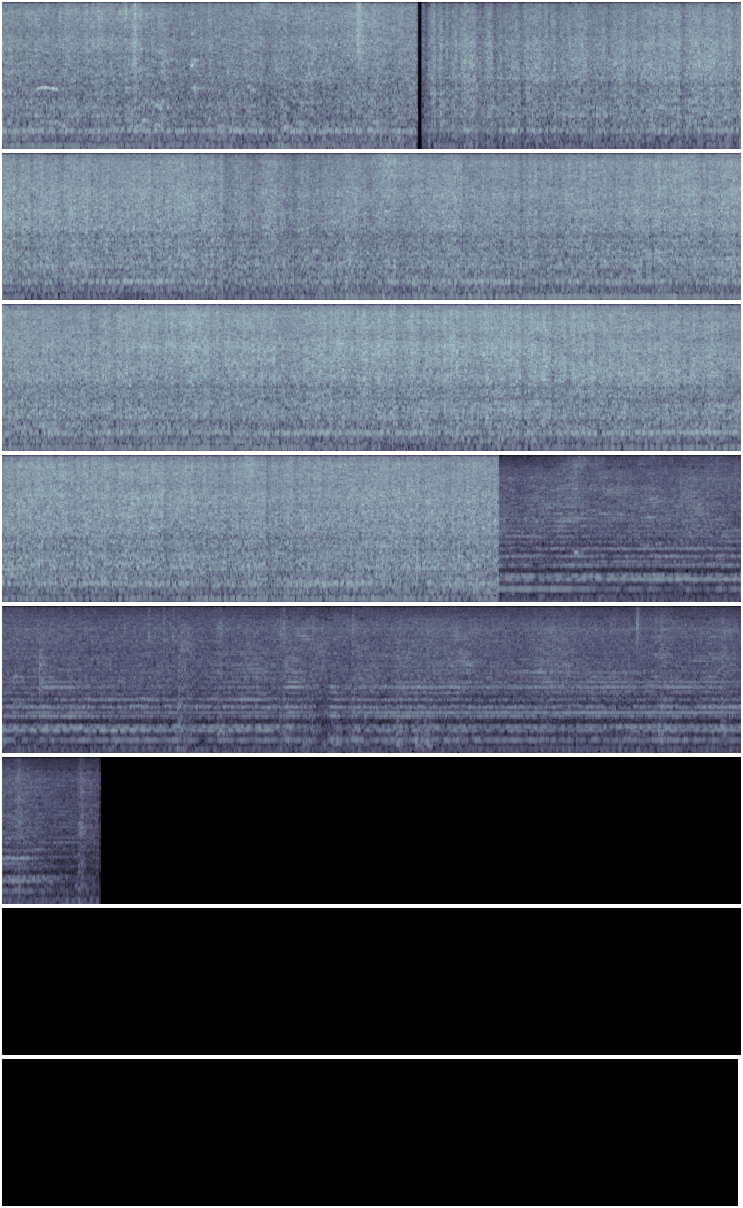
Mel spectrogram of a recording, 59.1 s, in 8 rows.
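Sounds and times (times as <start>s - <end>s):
passenger train rumble: 0.0s - 38.0s.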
